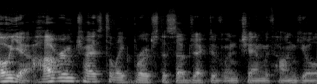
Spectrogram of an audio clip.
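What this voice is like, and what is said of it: Usual voice. Nothing is said of it.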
